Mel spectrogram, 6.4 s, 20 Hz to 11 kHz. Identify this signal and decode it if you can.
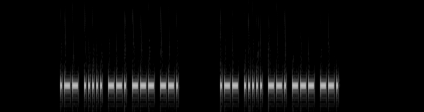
Morse code, heard as a keyed tone, about 40 wpm, 700 Hz. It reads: W5GOG W5GOG
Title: USA Call Signs - 5 Characters - Repeated 2x - 40wpm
